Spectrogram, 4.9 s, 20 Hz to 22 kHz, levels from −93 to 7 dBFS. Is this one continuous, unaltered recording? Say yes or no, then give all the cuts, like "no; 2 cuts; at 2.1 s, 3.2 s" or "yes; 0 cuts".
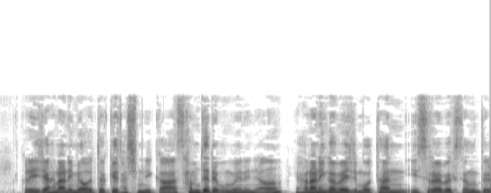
no; 3 cuts; at 1.2 s, 2.9 s, 3.5 s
